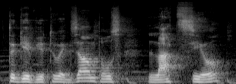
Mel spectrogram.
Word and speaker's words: Lazio: give you two examples Lazio The Zed is pronounced as at because it comes from Latin TI pranzo The Zed is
